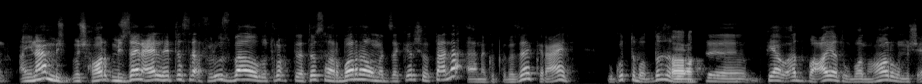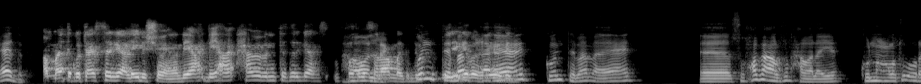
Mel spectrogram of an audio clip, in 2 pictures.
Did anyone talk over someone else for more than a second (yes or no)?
yes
